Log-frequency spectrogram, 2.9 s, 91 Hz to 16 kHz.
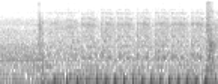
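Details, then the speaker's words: Mazda FC RX-7 rotary, after fuel tank reconditioning, reversing swapped fuel lines and priming. It cranks and catches quickly, then settles into a loud, lumpy but steady idle with even low pulses: normal start and idle. "that sounds better there she goes on and off"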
